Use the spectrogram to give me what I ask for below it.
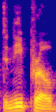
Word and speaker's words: Dnipro: should have pointed out Dnipro, which looks like Dnipro but pronounced Dnipro, is is very east,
